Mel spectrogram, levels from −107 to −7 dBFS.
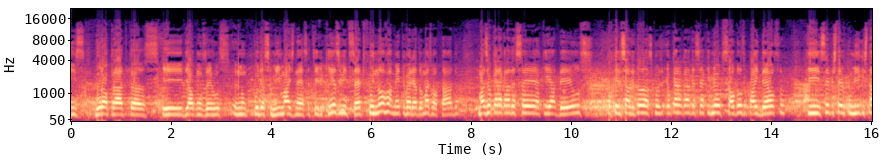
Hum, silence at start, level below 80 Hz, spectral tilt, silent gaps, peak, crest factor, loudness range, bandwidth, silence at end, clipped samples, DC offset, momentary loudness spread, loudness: none; 0 s; -48 dBFS; -5 dB/octave; none; 0 dBFS; 10 dB; 1 LU; 14.5 kHz; 0 s; 0.3%; under 0.1%; 6 LU; -11 LUFS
